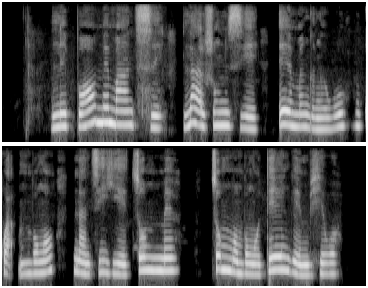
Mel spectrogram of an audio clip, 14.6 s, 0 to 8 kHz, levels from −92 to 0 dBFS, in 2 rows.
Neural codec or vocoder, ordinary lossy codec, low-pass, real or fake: none; MP3, 64 kbps; 7.2 kHz; real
